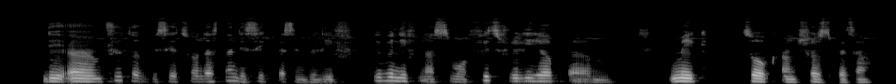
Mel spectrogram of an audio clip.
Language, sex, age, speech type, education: Nigerian Pidgin, female, 15-29, spontaneous, tertiary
